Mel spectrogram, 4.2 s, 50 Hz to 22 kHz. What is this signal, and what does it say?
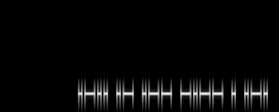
Morse code, heard as a keyed tone, about 25 wpm, 700 Hz. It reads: LAWYER
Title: Six Letter Words - 25wpm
